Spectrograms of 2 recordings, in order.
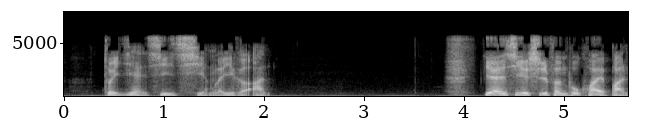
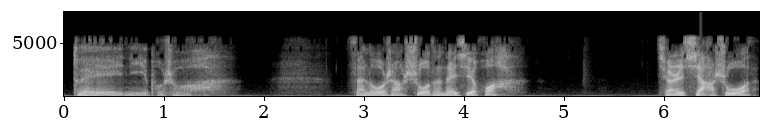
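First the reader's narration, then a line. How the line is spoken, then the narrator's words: Hesitant, with a smile. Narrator (Chinese): 金荣笑了笑，踌躇的说道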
